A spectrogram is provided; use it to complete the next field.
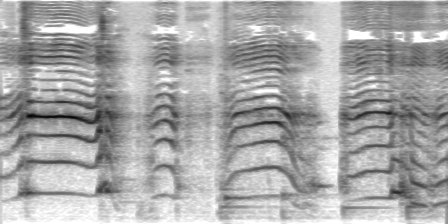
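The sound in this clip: A voice imitates a small boy crying, with four wailing, sobbing bursts separated by short gaps. The second burst is brief and softer.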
